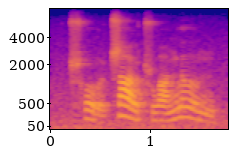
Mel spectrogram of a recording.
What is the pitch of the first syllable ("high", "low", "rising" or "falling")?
low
